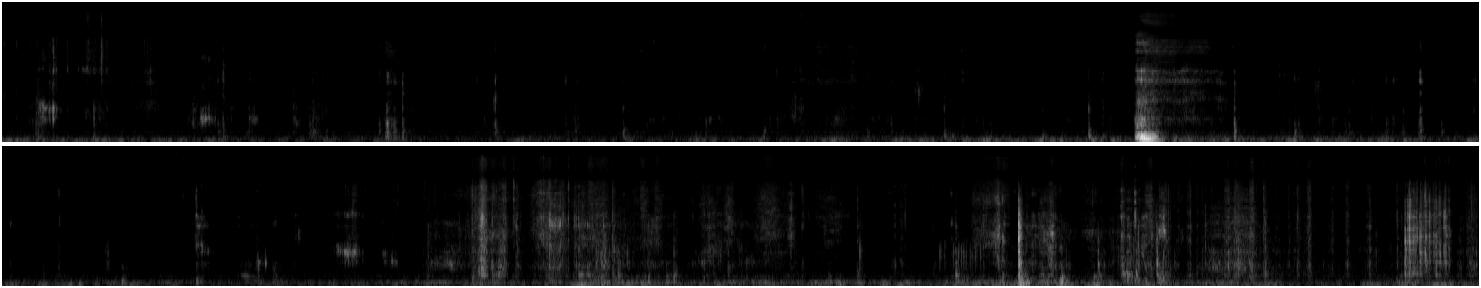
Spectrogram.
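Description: A person chewing and crunching bites of pepperoni pizza with a New York style crust. The crunching is sparse and faint at first and grows denser and louder in the last third. One brief loud low sound stands out about a third of the way in.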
